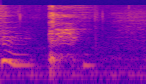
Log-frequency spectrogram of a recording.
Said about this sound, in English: Ooh, my first cough of the episode. That was good.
